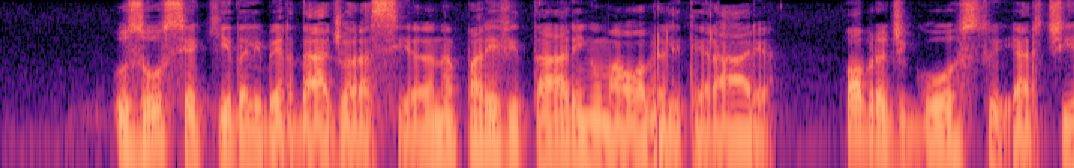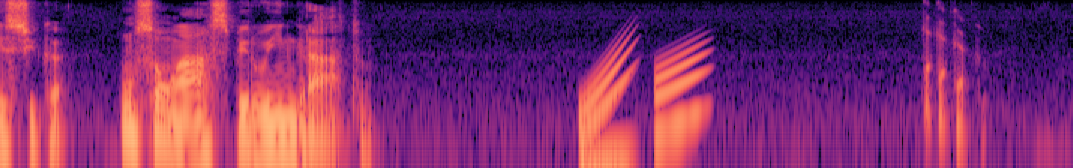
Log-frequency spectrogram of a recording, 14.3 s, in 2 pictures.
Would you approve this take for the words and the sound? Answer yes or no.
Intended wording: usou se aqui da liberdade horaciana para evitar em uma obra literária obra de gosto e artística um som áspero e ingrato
no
